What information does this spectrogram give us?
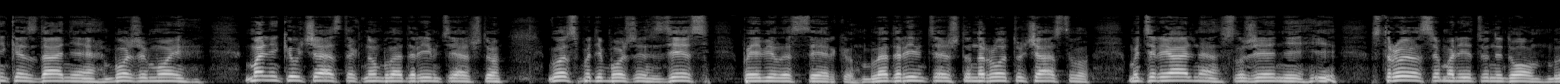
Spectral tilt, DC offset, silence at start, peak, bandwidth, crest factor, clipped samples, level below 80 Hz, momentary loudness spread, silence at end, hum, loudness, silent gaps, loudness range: -6.5 dB/octave; under 0.1%; 0 s; 0 dBFS; 10.5 kHz; 18 dB; under 0.1%; -56 dBFS; 7 LU; 0 s; none; -18 LUFS; none; 1 LU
